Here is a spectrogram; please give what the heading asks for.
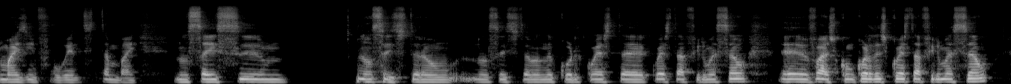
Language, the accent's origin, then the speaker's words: Portuguese; Portugal; Nós que somos portugueses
